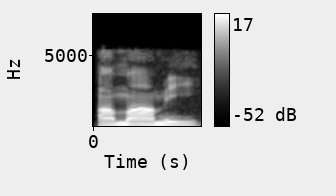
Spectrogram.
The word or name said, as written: Amami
